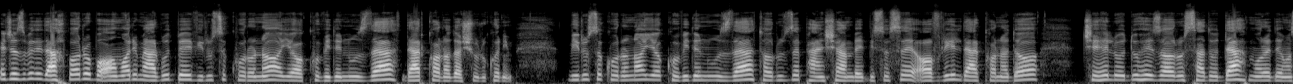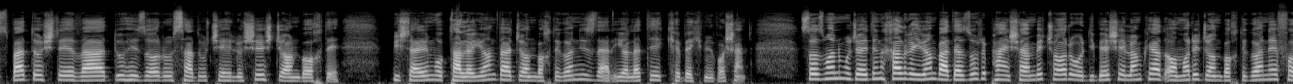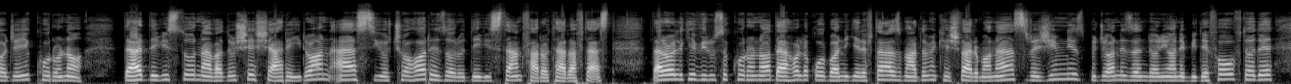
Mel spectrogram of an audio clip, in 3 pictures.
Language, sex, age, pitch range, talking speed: English, female, 50-69, 185-215 Hz, 140 wpm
